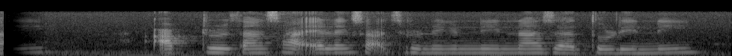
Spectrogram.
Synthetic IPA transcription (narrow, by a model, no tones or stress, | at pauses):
i | ʔa̰b̚d̪̥ʊ̤lt̪ansaʔḛlɪŋsa̰ʔd̥ʒ̥ɾo̤nɪŋninazat̪ulini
